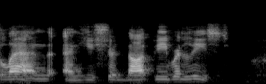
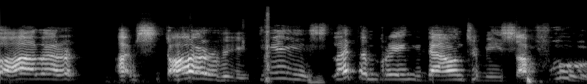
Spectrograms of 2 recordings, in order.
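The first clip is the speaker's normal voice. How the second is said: put-on young man's very high-pitched, loud cry; 12 semitones higher, 5 dB louder than usual. Narrating a young man's voice from beneath the chapel floor: young man crying out. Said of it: "cry out".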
